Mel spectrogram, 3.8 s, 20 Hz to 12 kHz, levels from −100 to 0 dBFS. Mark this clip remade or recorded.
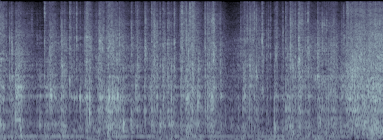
remade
